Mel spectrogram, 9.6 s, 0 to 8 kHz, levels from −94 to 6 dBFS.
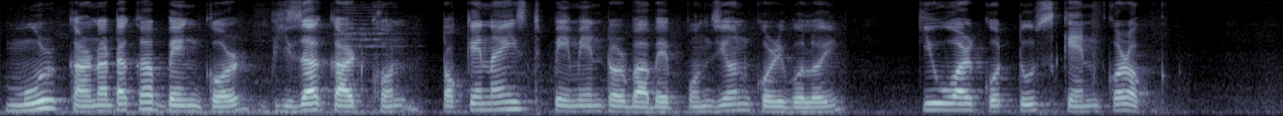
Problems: none marked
